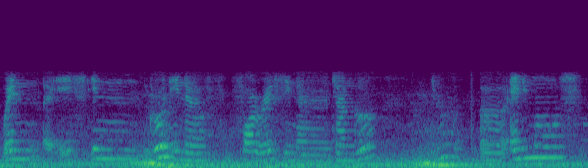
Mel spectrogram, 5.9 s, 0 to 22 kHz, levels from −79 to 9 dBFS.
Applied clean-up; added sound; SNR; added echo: none; Train; -4 dB; reverberation time 0.2 s.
